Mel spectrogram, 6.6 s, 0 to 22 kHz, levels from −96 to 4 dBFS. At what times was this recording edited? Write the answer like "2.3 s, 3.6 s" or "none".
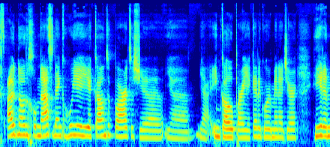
2.8 s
